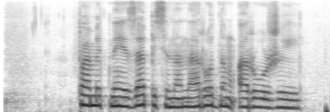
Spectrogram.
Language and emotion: Russian, neutral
